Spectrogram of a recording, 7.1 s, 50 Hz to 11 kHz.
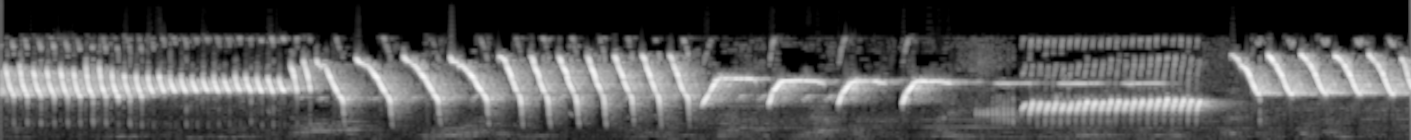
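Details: Canary in a cage, Morocco, recorded 2012, pouring out song: a steady high trill breaks into a series of steep downward sweeps, then a lower buzzing roll before bright rapid notes resume.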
